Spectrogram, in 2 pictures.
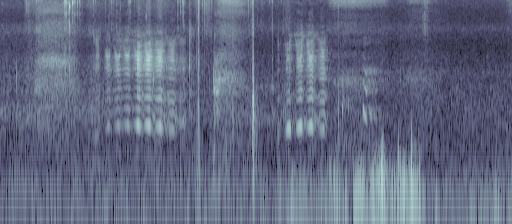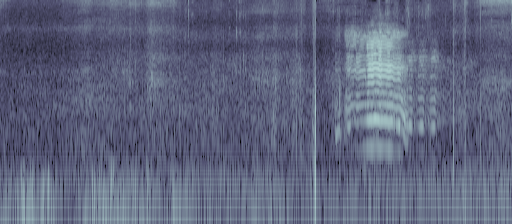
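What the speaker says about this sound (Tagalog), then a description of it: "Ang ingay ng kambing." Goats on a small farm in Tarlac bleat a few times, wavering calls at middling distance, with quiet rustling and a soft thud in between.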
